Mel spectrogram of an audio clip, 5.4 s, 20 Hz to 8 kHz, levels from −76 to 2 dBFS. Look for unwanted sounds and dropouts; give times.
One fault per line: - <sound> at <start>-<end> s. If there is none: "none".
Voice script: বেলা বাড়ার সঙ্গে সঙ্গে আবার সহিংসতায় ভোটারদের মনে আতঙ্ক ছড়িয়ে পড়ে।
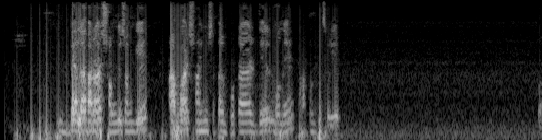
none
